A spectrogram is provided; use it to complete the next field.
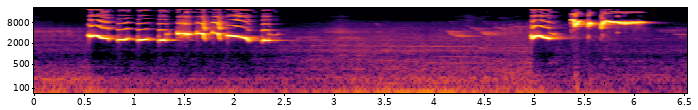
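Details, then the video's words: Orange-headed thrush (anis merah) in Bali, used as a training recording for song contests: loud bursts of clear whistled phrases, slurred notes falling from high to middle pitch, repeated rapidly, then a pause and a second burst. "Masteran ANIS MERAH Gacor"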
